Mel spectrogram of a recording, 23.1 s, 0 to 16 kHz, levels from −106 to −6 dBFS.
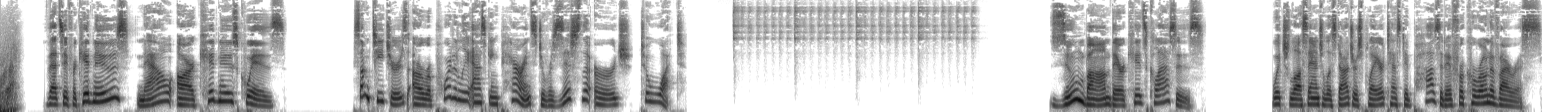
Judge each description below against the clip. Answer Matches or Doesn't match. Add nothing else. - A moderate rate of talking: Doesn't match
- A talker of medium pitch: Matches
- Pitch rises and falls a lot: Matches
